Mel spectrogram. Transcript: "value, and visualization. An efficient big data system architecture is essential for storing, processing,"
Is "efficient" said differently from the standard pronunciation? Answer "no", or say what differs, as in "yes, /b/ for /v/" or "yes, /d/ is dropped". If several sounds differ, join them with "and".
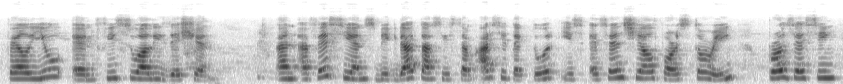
yes, /s/ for /ʃ/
